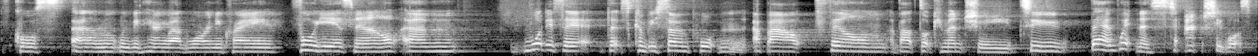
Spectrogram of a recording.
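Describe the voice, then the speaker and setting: A woman's voice: mid-range voice, steady tone, measured pace. A woman reporter putting questions in a press interview, with polite, tentative, conversational phrasing. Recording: echoey hall with long reverb.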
